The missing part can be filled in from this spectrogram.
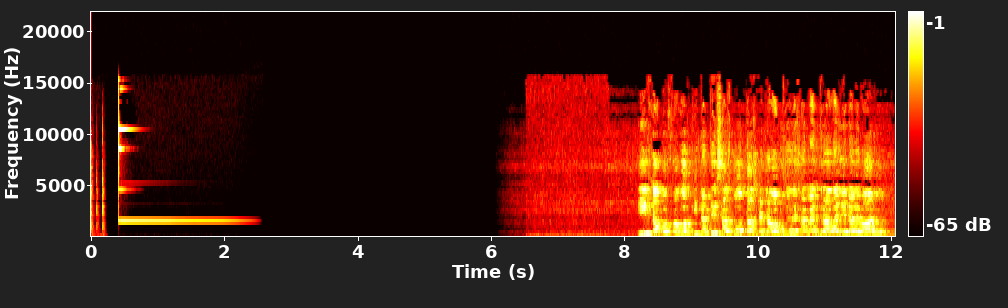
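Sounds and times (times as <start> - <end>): bright bell-like ding: 0.4 - 2.6.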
